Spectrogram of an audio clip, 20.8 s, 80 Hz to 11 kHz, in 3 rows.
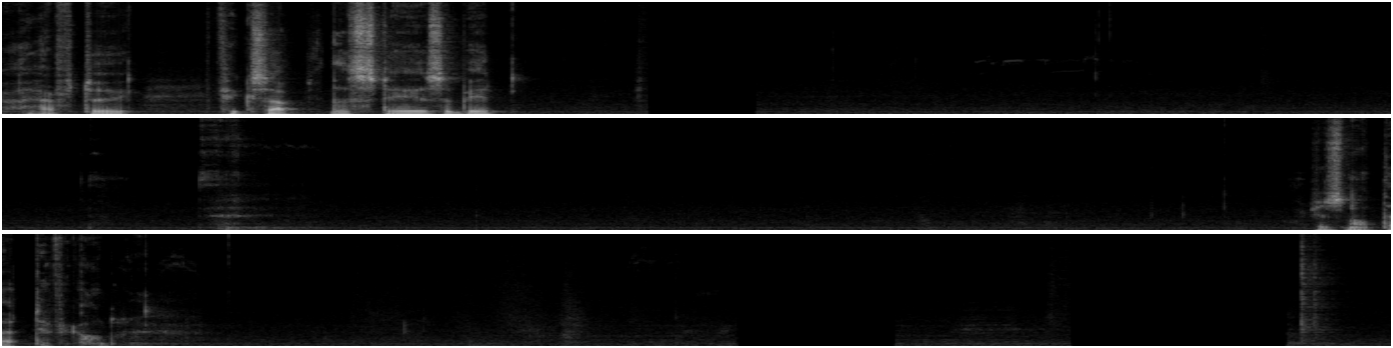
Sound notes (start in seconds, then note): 3.8 silence; 17.4 silence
